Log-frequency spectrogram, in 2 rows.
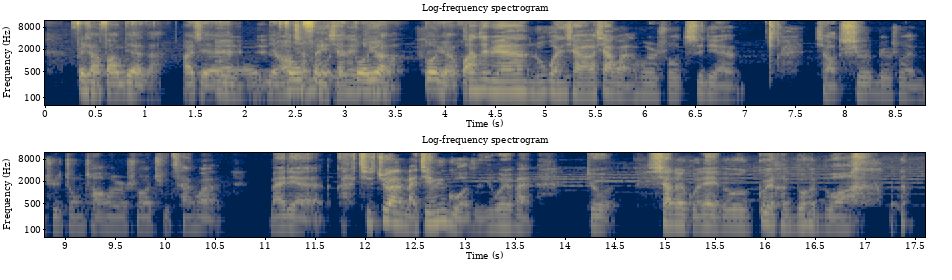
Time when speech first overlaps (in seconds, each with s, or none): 1.7 s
